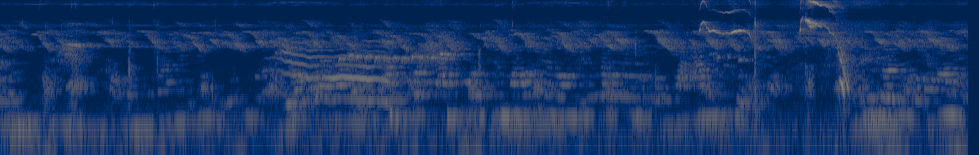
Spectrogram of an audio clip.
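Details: High, rapid twittering chirps from an otter being fed, with a wavering run of squeals in the middle and two sharp, loud shrieks toward the end.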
